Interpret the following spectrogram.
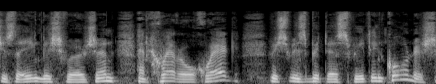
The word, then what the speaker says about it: Hwerow Hweg: I was going to ask you how you actually pronounce it. It's HWEROW HWEG.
